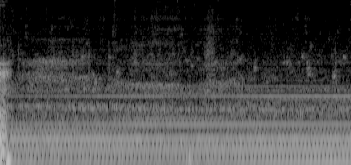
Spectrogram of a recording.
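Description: Steady hum of aquarium equipment with water bubbling, as from an air-driven sponge filter.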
